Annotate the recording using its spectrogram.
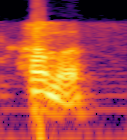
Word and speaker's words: hummus: Maravillosa, y la pronunciación es hummus.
